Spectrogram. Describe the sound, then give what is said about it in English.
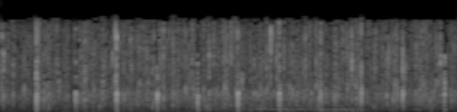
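An audience applauds a Catholic bishop with dense, steady clapping that holds at a moderate level for a few seconds, with individual sharp claps standing out in the wash and no voices on top. “That's what that Catholic bishop did, and I think he deserves a good round of applause too, don't you?”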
